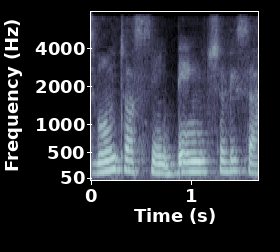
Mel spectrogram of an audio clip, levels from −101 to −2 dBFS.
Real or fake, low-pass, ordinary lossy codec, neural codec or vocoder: fake; 7.2 kHz; none; codec, 16 kHz, 1.1 kbps, Voila-Tokenizer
